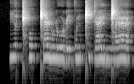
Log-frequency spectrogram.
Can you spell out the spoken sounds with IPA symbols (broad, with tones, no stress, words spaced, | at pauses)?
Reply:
i˧˥ə̯ǁʰo˥˨ ǁæ˧˥˧ɳu˧ɳoː˩˧˩ ɳe˩˧˩ɡo˥˨nǁi˥˨ɡæː˧˥˧j ŋ͡ǁæː˧˥˧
